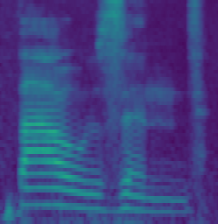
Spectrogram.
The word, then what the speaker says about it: thousand: Just remember when you see that that th sound, you're going to start off with the with your tongue between your teeth.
